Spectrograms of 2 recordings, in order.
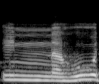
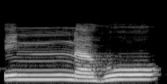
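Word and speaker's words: إنه: The first letter is hamzatul qata', so it is always pronounced I, coming from the bottom of the throat. The next letter is noon. Noon has a shadda. It has a tashdid here, so noon will have a ghunna.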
